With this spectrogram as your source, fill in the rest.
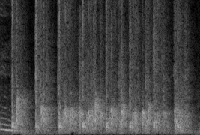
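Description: Scattered clapping from a comedy club audience, a handful of hands producing uneven bursts of claps close by, with some voices and cheers mixed in.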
